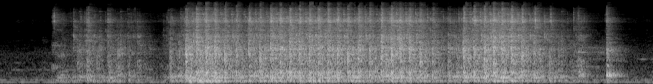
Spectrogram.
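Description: Sewing machine running a straight seam on an eight-panel saree petticoat, a close, loud, steady rapid stitching rattle with a short start, near-continuous running and a brief stop before a final burst.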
